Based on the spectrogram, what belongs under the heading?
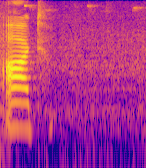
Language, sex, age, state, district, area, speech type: Marathi, female, 18-30, Maharashtra, Mumbai Suburban, urban, read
